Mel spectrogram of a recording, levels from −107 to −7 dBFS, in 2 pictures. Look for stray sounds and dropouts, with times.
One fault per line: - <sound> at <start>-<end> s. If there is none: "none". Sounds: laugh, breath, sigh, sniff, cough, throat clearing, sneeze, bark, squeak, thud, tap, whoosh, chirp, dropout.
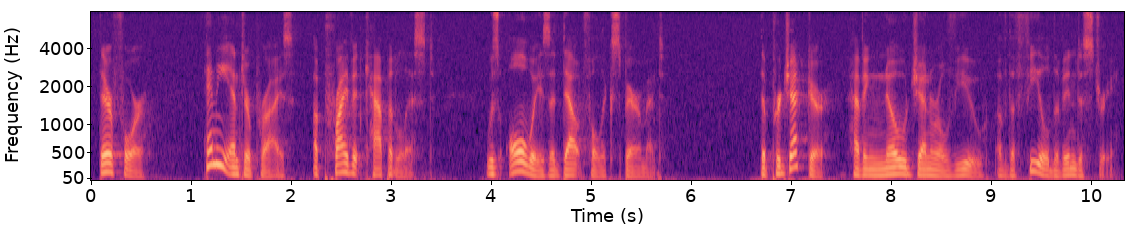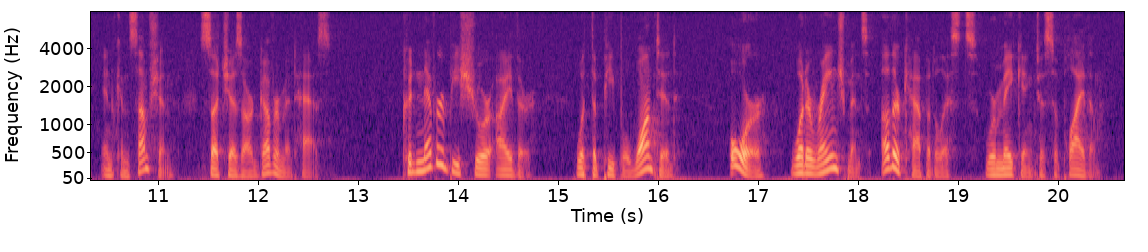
none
